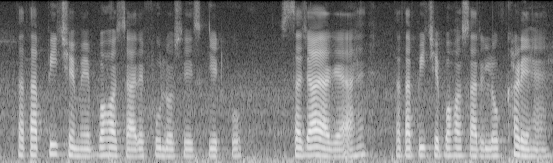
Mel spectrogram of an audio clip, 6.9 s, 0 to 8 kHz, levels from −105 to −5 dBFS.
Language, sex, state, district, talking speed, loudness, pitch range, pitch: Hindi, male, Uttar Pradesh, Budaun, 175 wpm, -20 LUFS, 130-150 Hz, 140 Hz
